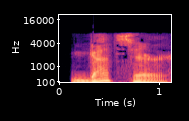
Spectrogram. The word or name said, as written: gutser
